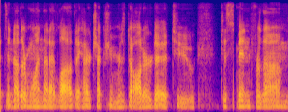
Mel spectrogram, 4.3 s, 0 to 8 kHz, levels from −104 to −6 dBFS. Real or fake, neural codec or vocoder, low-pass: fake; vocoder, 22.05 kHz, 80 mel bands, HiFi-GAN; 7.2 kHz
